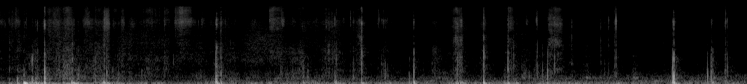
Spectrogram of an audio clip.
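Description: A full-size inflated brown composite leather American football with a pebbled synthetic-leather surface is held and tapped and scratched with fingertips and nails. Soft, dull, low thumps land in a steady, irregular run, with faint crinkly scratching between them. Each tap dies away almost at once, leaving a quiet, close sound.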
